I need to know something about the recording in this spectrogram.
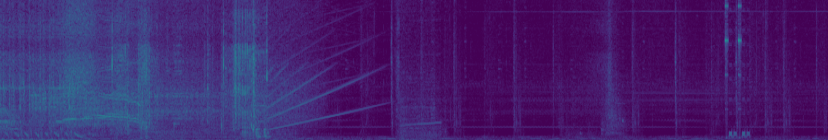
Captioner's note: gun firing; beeping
